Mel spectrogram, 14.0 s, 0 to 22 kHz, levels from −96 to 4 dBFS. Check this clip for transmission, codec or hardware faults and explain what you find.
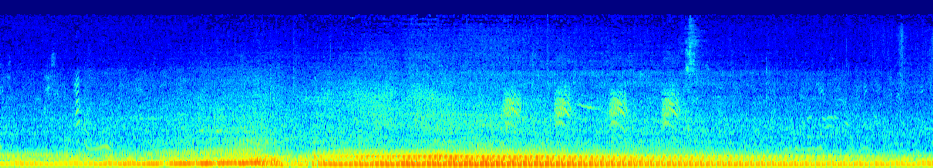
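No faults can be heard.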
